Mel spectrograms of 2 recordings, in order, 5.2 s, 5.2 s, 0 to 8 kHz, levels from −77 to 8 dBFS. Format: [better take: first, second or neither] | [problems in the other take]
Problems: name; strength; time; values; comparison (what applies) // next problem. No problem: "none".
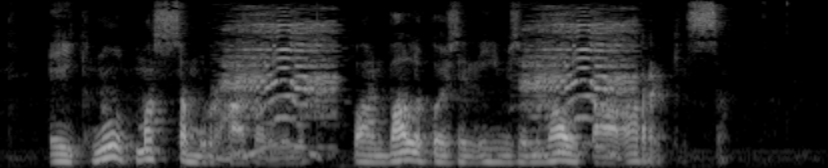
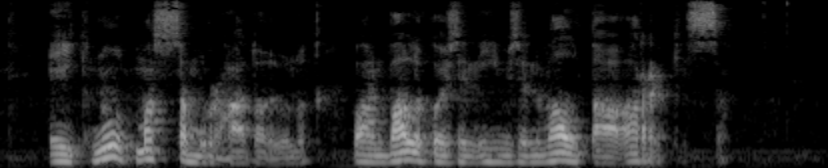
second | background sound (Squeak); 1 dB below the speech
